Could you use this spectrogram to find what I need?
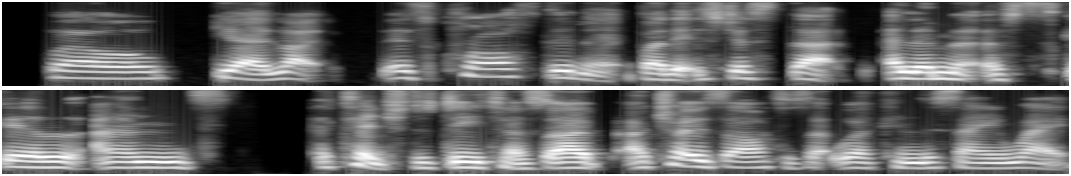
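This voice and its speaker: A woman with an English accent speaks at fairly low pitch and a moderate pace, with ordinary pitch variation, against a quiet background. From England. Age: 60s. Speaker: textile artist. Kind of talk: interview. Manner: conversational.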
